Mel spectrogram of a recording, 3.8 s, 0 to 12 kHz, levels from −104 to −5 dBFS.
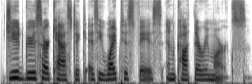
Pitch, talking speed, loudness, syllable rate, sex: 210 Hz, 190 wpm, -18 LUFS, 4.3 syllables/s, female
